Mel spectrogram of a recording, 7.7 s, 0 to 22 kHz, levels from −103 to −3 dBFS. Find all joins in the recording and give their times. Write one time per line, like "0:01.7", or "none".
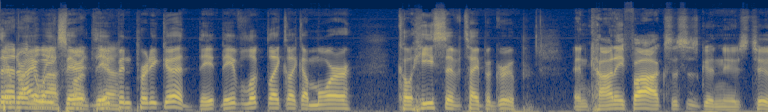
none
